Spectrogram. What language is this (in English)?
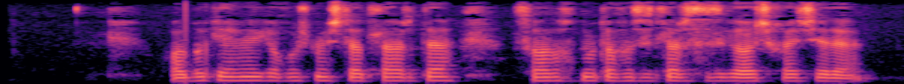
Uzbek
